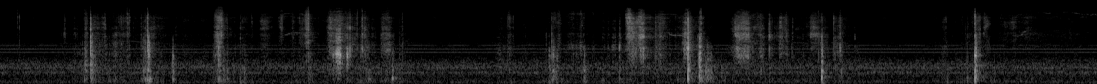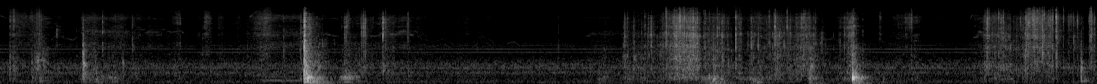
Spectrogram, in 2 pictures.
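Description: Paper pages of a booklet flipping and rustling in the hands, with small handling clicks throughout. A single sharp knock about two-thirds of the way in, and a denser stretch of rustling near the end as things are handled on the table.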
